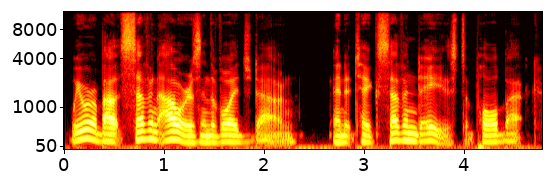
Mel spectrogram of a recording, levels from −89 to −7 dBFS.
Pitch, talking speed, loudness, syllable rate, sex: 135 Hz, 215 wpm, -20 LUFS, 5.5 syllables/s, male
